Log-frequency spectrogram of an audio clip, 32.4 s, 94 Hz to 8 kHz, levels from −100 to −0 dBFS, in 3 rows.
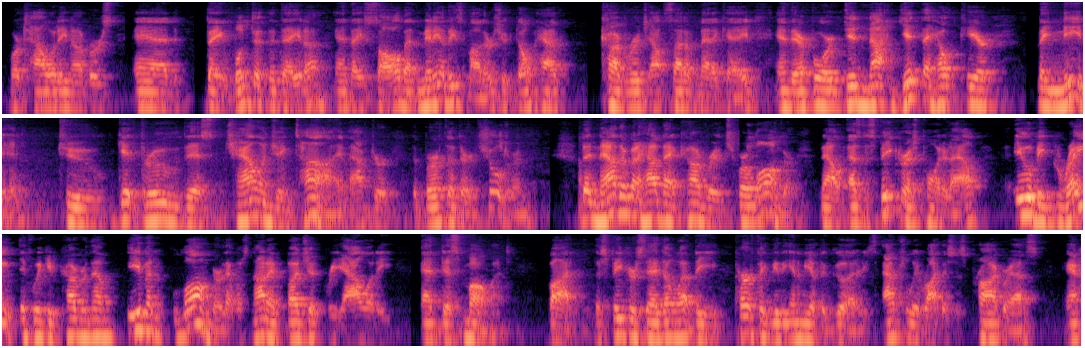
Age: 40-59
